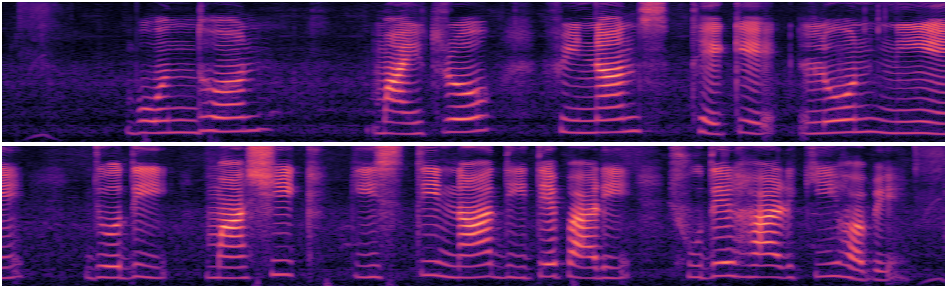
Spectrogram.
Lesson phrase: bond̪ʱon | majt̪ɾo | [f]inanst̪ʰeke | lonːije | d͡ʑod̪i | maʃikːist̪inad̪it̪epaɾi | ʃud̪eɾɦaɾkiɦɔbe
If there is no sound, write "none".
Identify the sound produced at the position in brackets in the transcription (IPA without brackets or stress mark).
f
